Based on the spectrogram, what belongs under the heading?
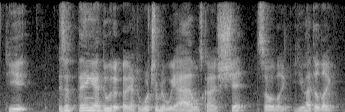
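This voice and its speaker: A man's voice: mid-range voice, fast. A young man co-hosting a podcast, telling stories in a casual chat, swearing a lot and acting out what people said. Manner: swears a lot, animated storytelling, acts out quotes loudly. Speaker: podcast co-host.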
